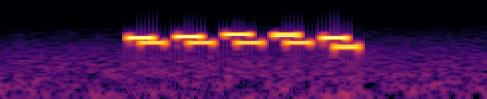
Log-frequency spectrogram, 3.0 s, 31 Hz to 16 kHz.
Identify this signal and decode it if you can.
Multi-frequency trunk signalling (R2, with the far end's replies), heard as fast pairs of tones, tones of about 150 ms. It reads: 13091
